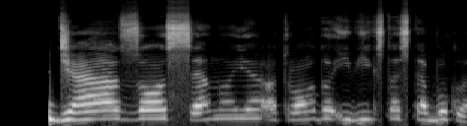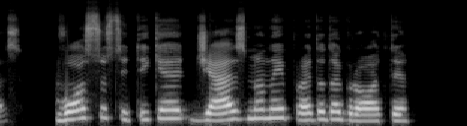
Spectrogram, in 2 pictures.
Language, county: Lithuanian, Klaipėda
